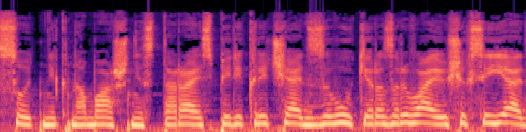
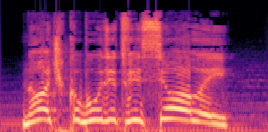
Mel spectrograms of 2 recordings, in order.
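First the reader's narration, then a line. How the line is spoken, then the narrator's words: Shouted into ear. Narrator (Russian): крикнул мне в ухо Элогим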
